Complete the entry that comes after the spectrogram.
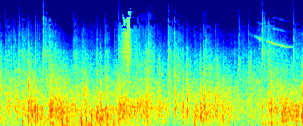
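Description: Fireworks crackling and popping densely, with a short falling whistle about five seconds in.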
